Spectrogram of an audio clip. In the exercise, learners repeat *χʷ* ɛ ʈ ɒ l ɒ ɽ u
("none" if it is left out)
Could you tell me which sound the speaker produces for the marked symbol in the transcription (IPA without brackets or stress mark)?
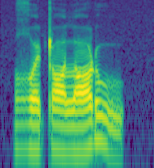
ʁʷ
